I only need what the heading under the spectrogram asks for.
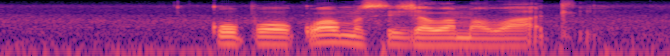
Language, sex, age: Tswana, male, 23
